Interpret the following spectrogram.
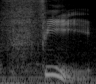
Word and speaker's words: fi: So this is going to be sung as the syllable fi, as in fi. Now, why is that the case? Well, there's a tendency in solfege to take a regular note, and when you sharp it, you turn its vowel into something that rhymes with e. So fa becomes fi when it's been raised by a half step.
